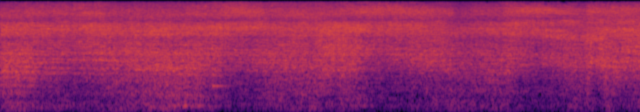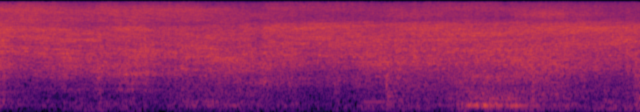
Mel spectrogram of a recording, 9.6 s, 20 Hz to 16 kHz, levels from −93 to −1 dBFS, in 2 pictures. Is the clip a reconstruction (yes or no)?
no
